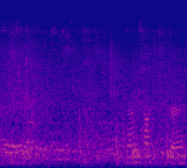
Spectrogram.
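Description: Indistinct chatter of many people talking among themselves in a large hall, with a few faint knocks or footsteps.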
